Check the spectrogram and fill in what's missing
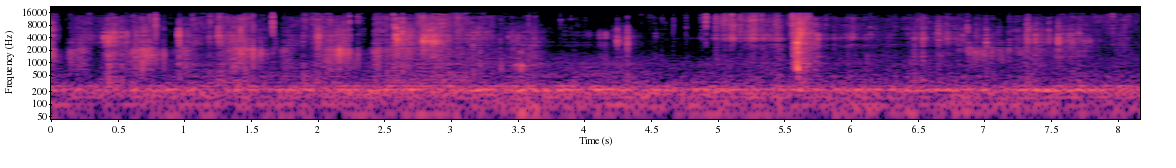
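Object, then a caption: Soap shavings. Pink, white and blue brittle dry soap shavings are crunched and crumbled between the fingertips over a heap of soap flakes. A dense, bright crackling and crinkling runs throughout, with one sharper crunch standing out near the middle of the second half. A faint steady low hum sits underneath.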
